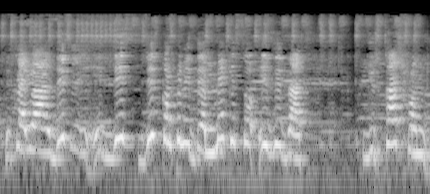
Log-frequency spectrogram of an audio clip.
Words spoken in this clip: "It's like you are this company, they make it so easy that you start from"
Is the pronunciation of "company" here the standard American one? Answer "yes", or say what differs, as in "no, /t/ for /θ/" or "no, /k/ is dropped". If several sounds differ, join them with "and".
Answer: yes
